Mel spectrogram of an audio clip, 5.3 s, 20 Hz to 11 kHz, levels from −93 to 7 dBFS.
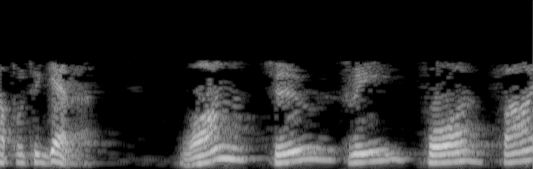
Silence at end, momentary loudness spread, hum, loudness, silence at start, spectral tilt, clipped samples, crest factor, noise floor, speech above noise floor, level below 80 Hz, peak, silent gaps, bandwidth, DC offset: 0 s; 13 LU; none; -22 LUFS; 0 s; -12 dB/octave; under 0.1%; 16 dB; -70 dBFS; 48 dB; -74 dBFS; -6 dBFS; none; 3.3 kHz; under 0.1%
